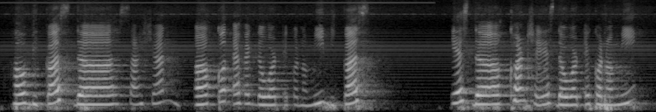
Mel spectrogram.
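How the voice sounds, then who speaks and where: Music plays in the background. Over it, a woman talks in a high voice. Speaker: university student contestant. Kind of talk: competition Q&A. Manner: halting.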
